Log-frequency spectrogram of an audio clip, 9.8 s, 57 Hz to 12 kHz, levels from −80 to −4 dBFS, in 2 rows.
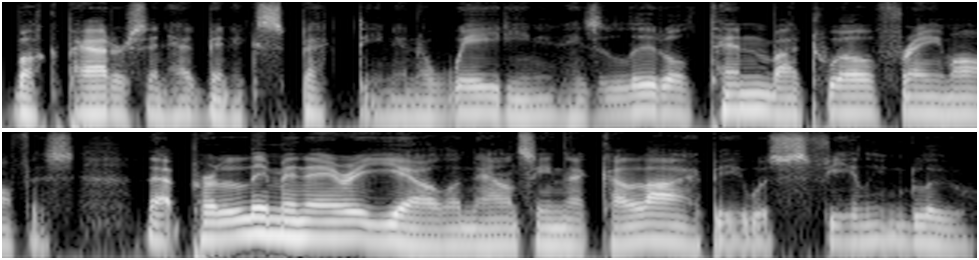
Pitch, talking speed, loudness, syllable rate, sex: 105 Hz, 150 wpm, -21 LUFS, 4.7 syllables/s, male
